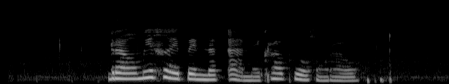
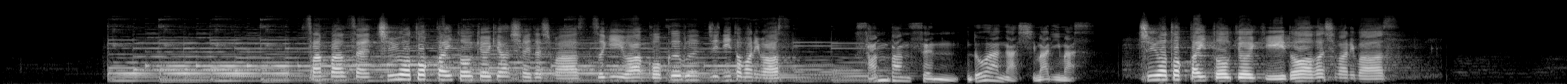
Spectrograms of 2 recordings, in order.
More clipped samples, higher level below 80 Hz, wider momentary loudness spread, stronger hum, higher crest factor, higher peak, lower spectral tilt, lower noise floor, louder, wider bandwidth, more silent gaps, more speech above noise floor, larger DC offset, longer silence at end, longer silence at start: neither; second, -76 dBFS vs -62 dBFS; first, 20 LU vs 11 LU; neither; about the same, 18 dB vs 14 dB; second, -12 dBFS vs 0 dBFS; first, -9 dB/octave vs -5 dB/octave; about the same, -63 dBFS vs -65 dBFS; second, -28 LUFS vs -14 LUFS; second, 5.6 kHz vs 10 kHz; neither; second, 36 dB vs 51 dB; neither; second, 0.6 s vs 1.7 s; about the same, 1.1 s vs 1.05 s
